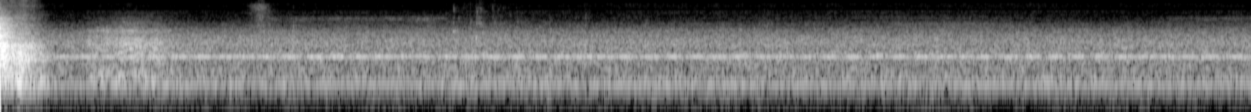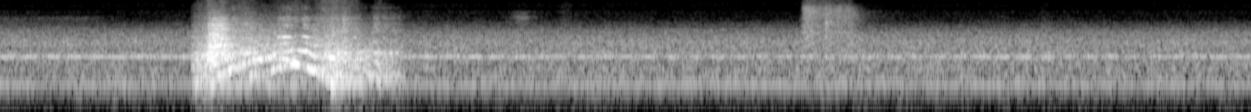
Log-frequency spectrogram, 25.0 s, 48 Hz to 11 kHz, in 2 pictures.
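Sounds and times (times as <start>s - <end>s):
faint hum and hiss: 0.0s - 25.0s
robot arm motors whining: 14.4s - 16.7s.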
